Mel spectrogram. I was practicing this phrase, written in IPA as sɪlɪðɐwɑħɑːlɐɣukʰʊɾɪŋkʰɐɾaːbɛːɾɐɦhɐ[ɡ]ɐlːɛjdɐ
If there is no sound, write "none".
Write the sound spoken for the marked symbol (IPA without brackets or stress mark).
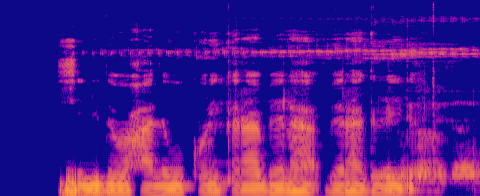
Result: ɡ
